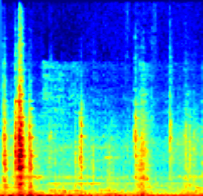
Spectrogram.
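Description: A painted metal flower decoration being handled on a shelf, knocking and scraping against metal, with a sharp knock just after the start and another about a second and a half in.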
